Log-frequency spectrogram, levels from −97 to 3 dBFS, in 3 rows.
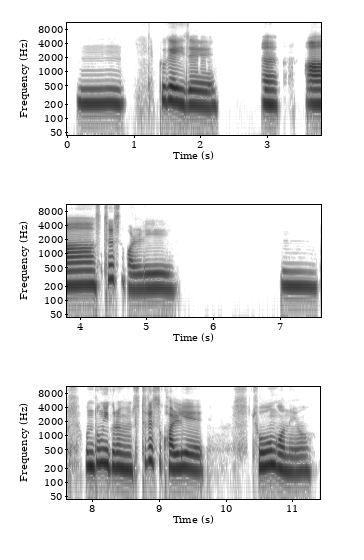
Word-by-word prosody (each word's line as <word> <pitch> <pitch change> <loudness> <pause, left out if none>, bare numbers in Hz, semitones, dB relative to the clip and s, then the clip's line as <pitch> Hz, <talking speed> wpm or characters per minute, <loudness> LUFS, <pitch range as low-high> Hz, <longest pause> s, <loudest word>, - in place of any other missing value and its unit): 음. 210 0 -2 0.5
그게 235 -1 +4
이제 190 -2 0 0.7
예. 200 -2 +1 0.4
아 210 +1 +3
스트레스 285 +6 -5
관리. 180 0 -3 1.6
음. 205 -1 -4 0.3
운동이 240 +2 +4
그러면 205 -2 +2
스트레스 260 +6 -4
관리에 200 -3 +2 0.7
좋은 225 +2 +4
거네요. 175 -2 -1
205 Hz, 170 characters per minute, -23 LUFS, 190-215 Hz, 1.6 s, 그게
